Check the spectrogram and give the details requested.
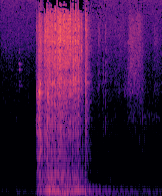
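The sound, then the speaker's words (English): A deck of tarot cards is riffle-shuffled in one quick, dense flurry of papery flutter lasting under a second, then fades to quiet. No one speaks. “You can hear me shuffle, so you can start being able to identify this deck when I know.”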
